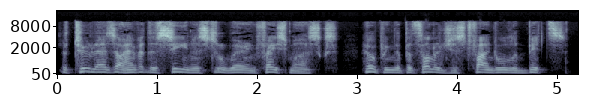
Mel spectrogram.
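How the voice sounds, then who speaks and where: A man's voice: mid-range voice, normal speed, husky, no echo, clean studio sound. A man voicing a guarded middle-aged policeman who answers in terse, clipped lines. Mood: grim.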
